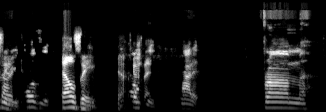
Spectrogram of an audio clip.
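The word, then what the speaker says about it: Elsey: Easley. Yeah. Elzy. E-L-S-E-Y. Pronounced like a Z. Sorry, Elzy.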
